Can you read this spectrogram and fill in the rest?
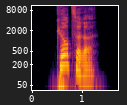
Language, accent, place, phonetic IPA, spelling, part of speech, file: German, Germany, Berlin, [ˈkʏʁt͡səʁə], kürzere, adjective, De-kürzere.ogg
- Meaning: inflection of kurz: 1. strong/mixed nominative/accusative feminine singular comparative degree 2. strong nominative/accusative plural comparative degree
